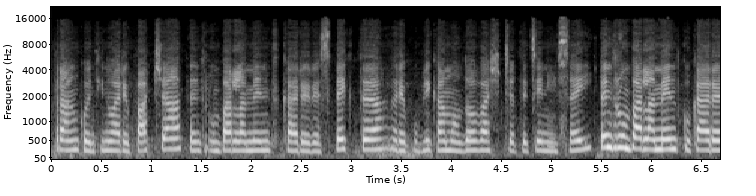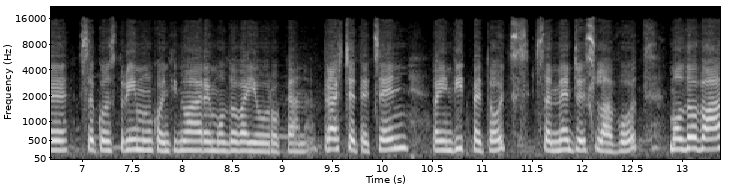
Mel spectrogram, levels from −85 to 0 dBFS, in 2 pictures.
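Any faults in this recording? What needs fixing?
Short concealed packet loss occurs at 1.43–1.47 s and 1.55–1.59 s. Each time, 20 ms of audio arrived too late, and the decoder extended the preceding sound, causing a brief smear. A larger jitter buffer or forward error correction would prevent this.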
